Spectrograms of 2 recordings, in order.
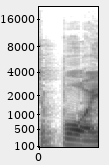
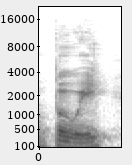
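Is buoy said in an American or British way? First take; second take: British; American. First: It is said the British way, like boy. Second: It is said the American way, like boo-ee.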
